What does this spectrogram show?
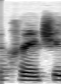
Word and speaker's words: Krejci: My name's Krejci. That's how you pronounce all of those consonants together really close in one little word.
